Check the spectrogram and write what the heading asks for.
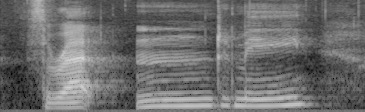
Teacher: word threatened within the word can also present some challenges where we do also use an unreleased T here for the middle T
